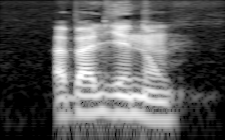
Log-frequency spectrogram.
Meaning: inflection of abaliéner: 1. first-person plural present indicative 2. first-person plural imperative
- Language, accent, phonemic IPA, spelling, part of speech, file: French, France, /a.ba.lje.nɔ̃/, abaliénons, verb, LL-Q150 (fra)-abaliénons.wav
